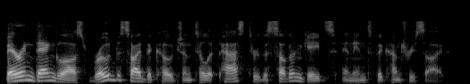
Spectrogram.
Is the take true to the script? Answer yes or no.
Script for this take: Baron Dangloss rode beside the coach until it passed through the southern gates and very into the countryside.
no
